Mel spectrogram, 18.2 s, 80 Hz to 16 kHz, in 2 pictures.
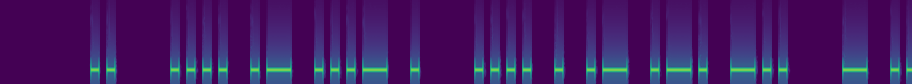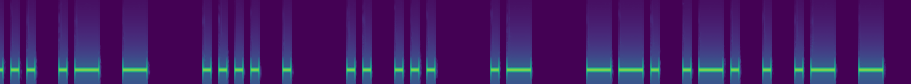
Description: Morse code, heard as a keyed tone, about 15 wpm, 700 Hz. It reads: I HAVE HEARD THAT HE IS A GREAT
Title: Sentences from Top 1000 Words - Review Part 3 - 15wpm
